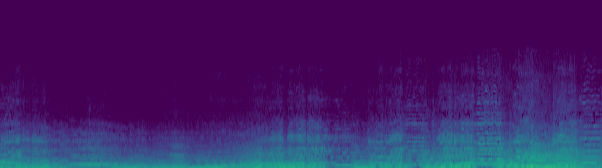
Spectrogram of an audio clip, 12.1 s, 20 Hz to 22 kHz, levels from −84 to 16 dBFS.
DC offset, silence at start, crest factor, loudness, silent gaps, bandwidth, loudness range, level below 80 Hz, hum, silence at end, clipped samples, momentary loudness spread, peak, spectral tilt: under 0.1%; 0 s; 18 dB; -31 LUFS; none; 11.5 kHz; 8 LU; -58 dBFS; none; 0 s; under 0.1%; 11 LU; -12 dBFS; -6.5 dB/octave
